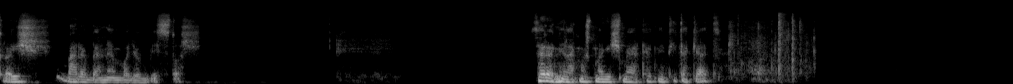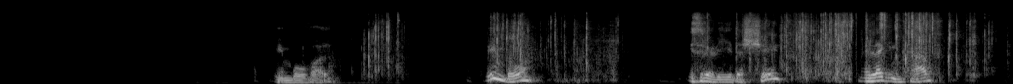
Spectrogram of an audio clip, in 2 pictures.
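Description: A man talks calmly and close up into a microphone, in bursts with pauses.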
